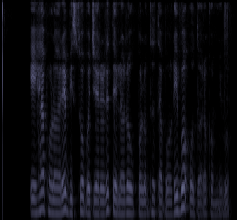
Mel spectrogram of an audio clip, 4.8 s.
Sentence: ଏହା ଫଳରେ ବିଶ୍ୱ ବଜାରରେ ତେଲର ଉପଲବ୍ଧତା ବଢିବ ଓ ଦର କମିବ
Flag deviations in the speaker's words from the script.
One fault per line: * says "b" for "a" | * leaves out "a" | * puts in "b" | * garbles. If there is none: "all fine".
all fine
